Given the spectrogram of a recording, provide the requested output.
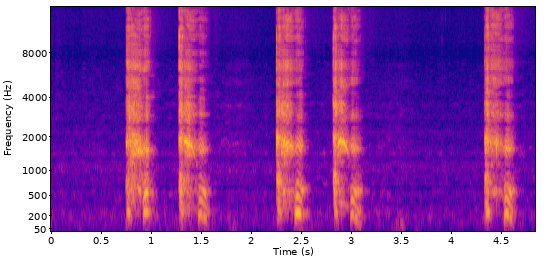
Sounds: Cough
